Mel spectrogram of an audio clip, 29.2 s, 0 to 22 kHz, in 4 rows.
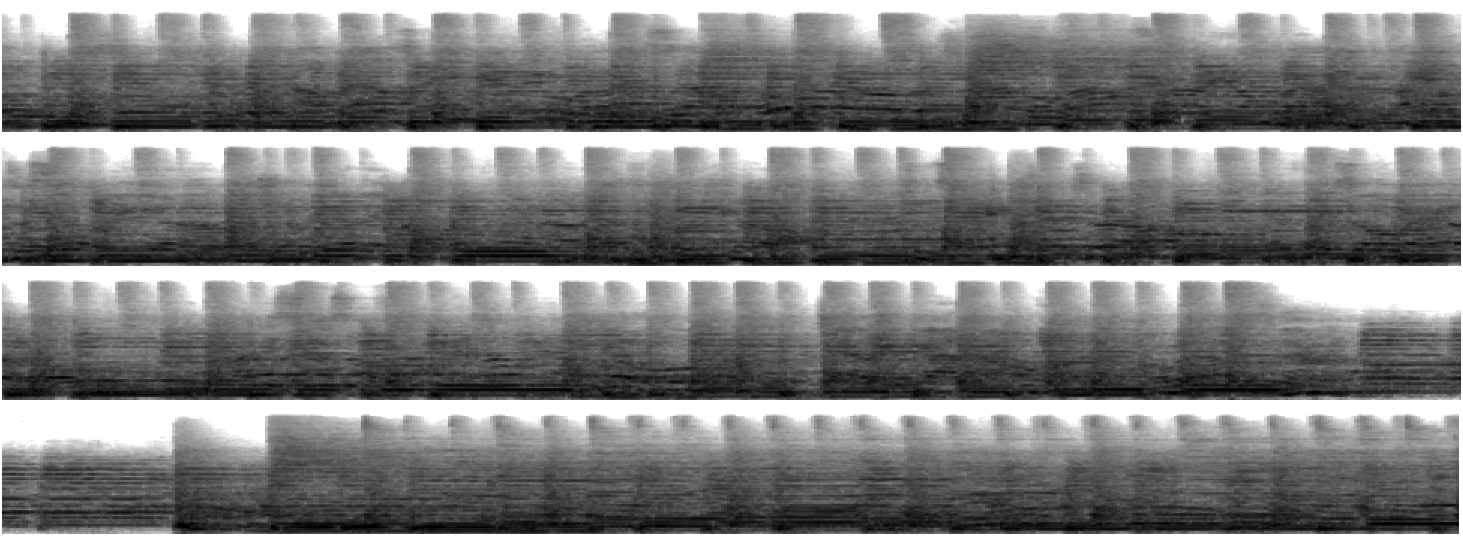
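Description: A live rock band playing: electric guitars, bass guitar and drum kit, with a singer. About 21 seconds in the bass and drums drop out for a moment, leaving a guitar alone, then the full band comes back in.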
